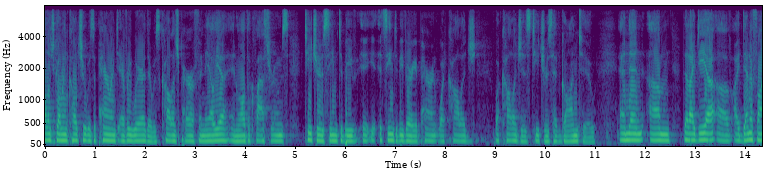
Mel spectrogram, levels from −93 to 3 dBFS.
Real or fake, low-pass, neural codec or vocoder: real; 7.2 kHz; none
